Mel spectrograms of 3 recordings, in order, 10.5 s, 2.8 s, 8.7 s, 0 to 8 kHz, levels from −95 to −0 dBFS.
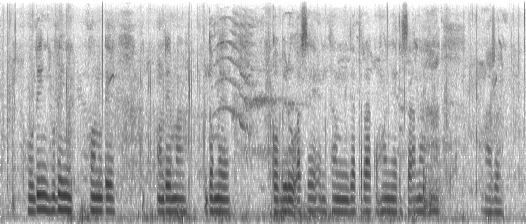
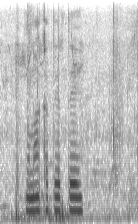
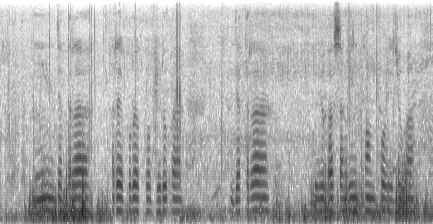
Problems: background conversations at intervals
